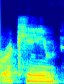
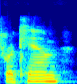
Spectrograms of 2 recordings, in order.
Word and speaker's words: Rakim: And I'm being reminded once again, I'm mispronouncing Rakim. It's not Rakim, it's Rakim, but I've been saying it wrong for 35 years.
